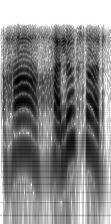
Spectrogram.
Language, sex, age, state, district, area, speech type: Marathi, female, 30-45, Maharashtra, Nagpur, rural, conversation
